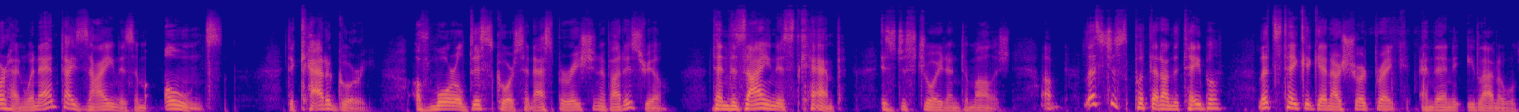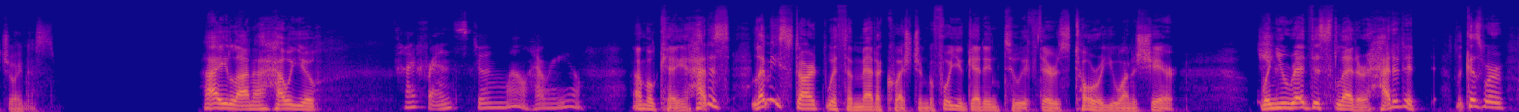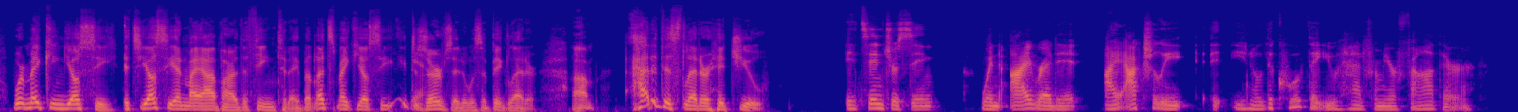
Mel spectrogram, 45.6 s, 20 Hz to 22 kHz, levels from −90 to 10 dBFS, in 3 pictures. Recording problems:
abrupt cut into speech; at the start

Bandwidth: 18 kHz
